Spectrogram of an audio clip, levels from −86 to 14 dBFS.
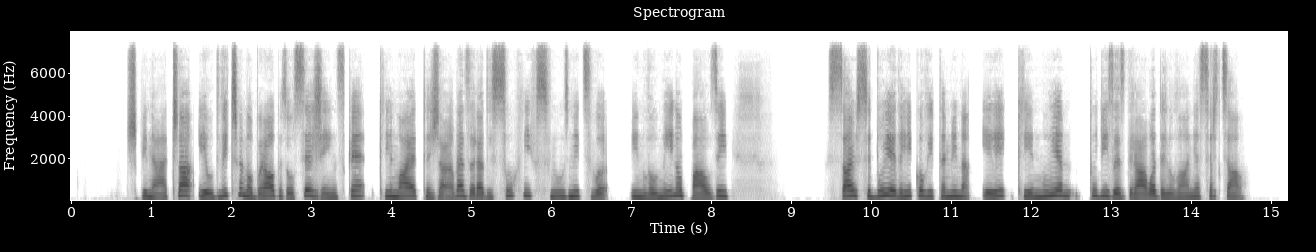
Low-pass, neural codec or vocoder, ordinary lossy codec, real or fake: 7.2 kHz; codec, 16 kHz, 0.5 kbps, FreqCodec, larger model; none; fake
